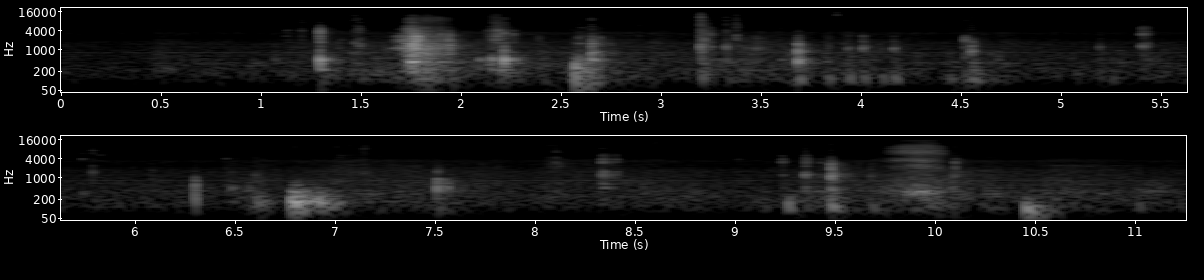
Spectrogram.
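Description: Irregular clicks, taps and rustles of things being handled close to the microphone, with no music playing; the loudest rustles come about two seconds in and again near the end.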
